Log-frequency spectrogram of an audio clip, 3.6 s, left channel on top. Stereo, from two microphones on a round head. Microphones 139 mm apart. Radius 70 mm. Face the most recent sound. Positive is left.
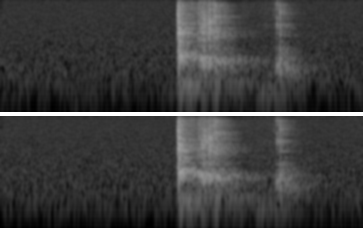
turn(degrees=15)  # may be behind; listen again after turning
